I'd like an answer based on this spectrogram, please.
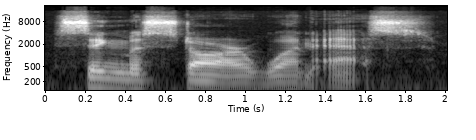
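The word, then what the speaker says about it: σ*1s: Sigma 1s again but it has the star and so this is pronounced Sigma star 1s ok and so this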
